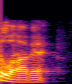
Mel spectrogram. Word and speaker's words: Olave: It's Olave.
